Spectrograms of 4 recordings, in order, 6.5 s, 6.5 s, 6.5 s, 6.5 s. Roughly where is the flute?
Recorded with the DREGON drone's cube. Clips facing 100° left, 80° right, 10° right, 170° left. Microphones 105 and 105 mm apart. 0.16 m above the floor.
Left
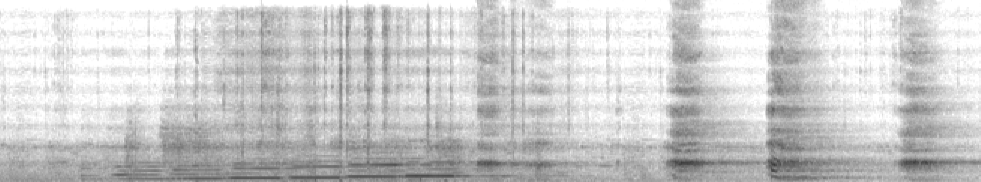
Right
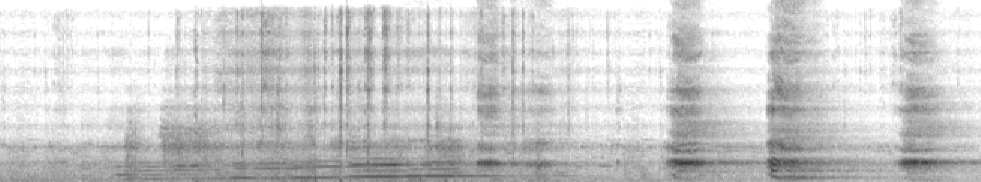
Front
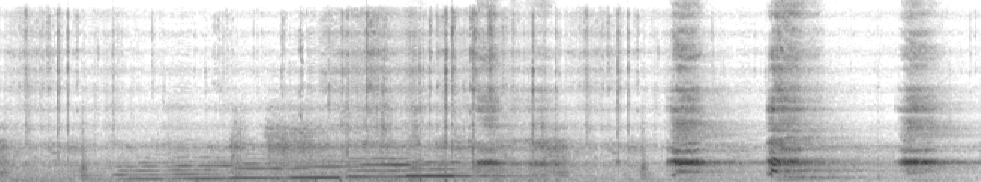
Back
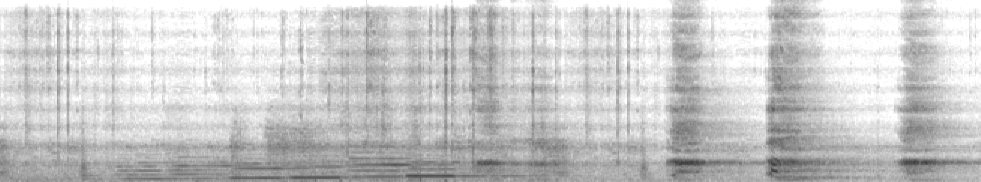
Left.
